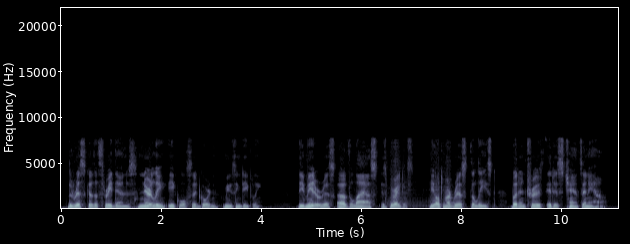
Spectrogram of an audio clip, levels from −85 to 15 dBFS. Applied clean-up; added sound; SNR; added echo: neural separator model SepFormer DNS4.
